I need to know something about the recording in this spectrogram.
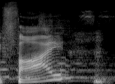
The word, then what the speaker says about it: Fi: It's supposed to rhyme with sky or high. So be fi.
